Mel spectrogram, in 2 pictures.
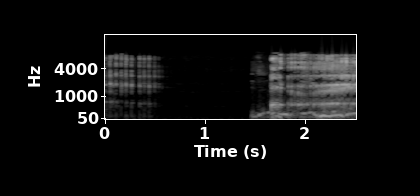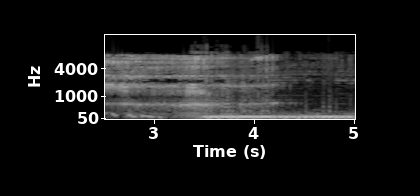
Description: mee burping :)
